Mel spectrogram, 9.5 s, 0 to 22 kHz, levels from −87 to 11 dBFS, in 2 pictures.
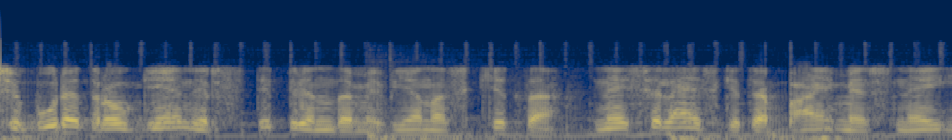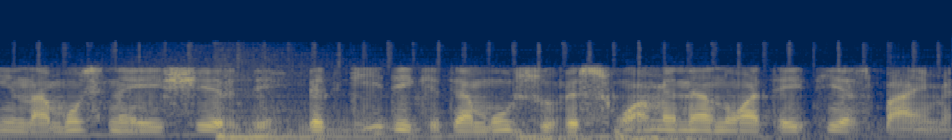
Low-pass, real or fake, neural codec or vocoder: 7.2 kHz; fake; vocoder, 22.05 kHz, 80 mel bands, Vocos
